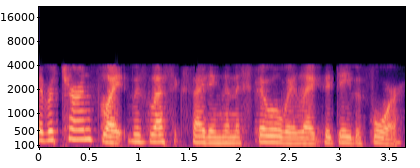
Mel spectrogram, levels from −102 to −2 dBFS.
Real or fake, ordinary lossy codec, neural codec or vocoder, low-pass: fake; AAC, 16 kbps; codec, 16 kHz, about 1 kbps, DyCAST, with the encoder's durations; 7.2 kHz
